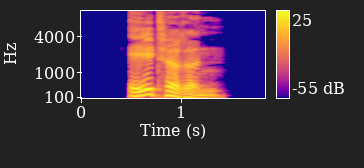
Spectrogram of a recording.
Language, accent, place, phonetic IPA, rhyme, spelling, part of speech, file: German, Germany, Berlin, [ˈɛltəʁən], -ɛltəʁən, älteren, adjective, De-älteren.ogg
- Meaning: inflection of alt: 1. strong genitive masculine/neuter singular comparative degree 2. weak/mixed genitive/dative all-gender singular comparative degree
